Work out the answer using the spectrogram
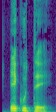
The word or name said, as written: écouter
